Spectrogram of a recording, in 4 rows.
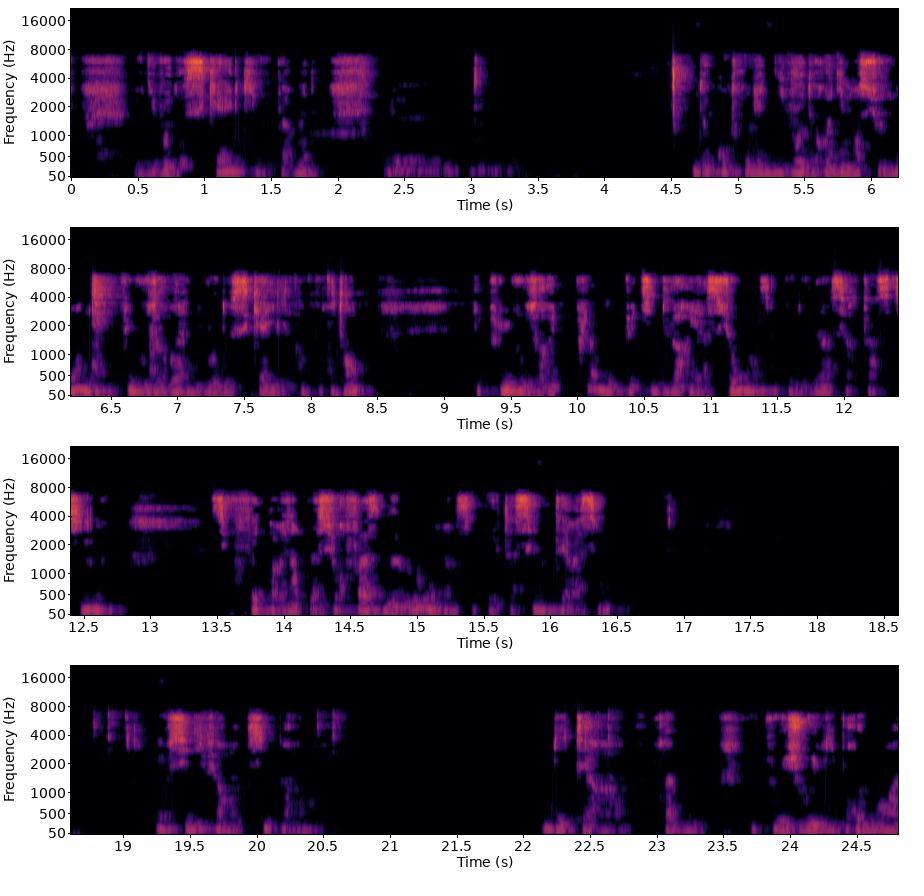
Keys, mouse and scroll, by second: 1.4 click, 20.4-21.5 drag, 23.5-24.8 drag.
